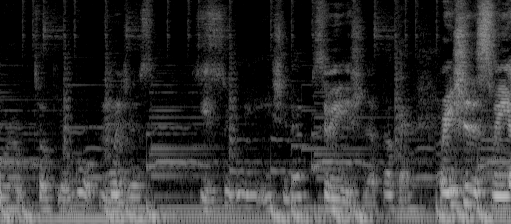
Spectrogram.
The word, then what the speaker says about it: Sui Ishida: And this is actually by the same creator who wrote Tokyo Ghoul, which is Sui Ishida? Sui Ishida. Okay. Or Ishida Sui. I've heard pronunciations, so someone's gonna groan eventually, like, what are you saying?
